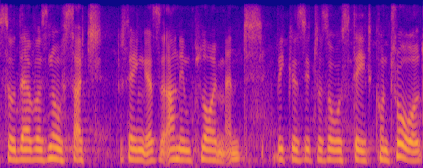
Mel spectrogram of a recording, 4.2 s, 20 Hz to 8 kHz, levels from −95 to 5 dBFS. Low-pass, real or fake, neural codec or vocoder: 7.2 kHz; fake; codec, 16 kHz, 8 kbps, FunCodec, trained on Chinese and English, 25 frames a second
